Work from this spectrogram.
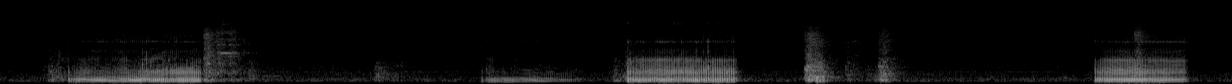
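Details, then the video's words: Bulldog snoring while asleep indoors, tired after barking at a bird in the window; deep rattling snores, each about a second long, coming in slow breaths with quiet gaps and a few soft snorts. "Sneaking Up On A Snoring Bulldog"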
